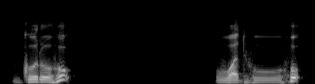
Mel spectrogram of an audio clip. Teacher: The visarga is the ha sound basically, and the vowel which precedes determines the kind of vowel that succeeds the ha sound.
